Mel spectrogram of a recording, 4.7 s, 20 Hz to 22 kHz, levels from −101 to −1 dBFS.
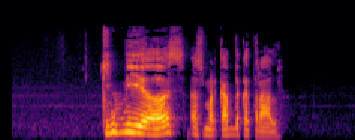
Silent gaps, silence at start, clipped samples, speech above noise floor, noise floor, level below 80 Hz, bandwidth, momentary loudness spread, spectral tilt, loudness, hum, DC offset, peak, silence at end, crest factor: none; 1.35 s; under 0.1%; 63 dB; -83 dBFS; -74 dBFS; 10.5 kHz; 17 LU; -6.5 dB/octave; -20 LUFS; none; under 0.1%; -4 dBFS; 1.05 s; 18 dB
